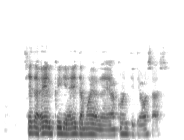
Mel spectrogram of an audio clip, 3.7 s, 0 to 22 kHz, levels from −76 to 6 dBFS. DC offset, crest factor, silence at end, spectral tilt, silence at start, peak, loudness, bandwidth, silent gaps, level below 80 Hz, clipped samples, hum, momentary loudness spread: under 0.1%; 18 dB; 0.4 s; -8 dB/octave; 0.5 s; -4 dBFS; -22 LUFS; 6.6 kHz; none; -66 dBFS; under 0.1%; none; 11 LU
